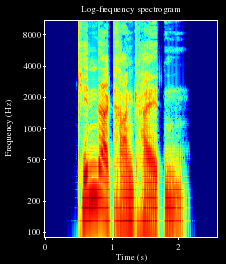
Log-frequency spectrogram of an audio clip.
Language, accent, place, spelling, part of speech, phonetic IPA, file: German, Germany, Berlin, Kinderkrankheiten, noun, [ˈkɪndɐˌkʁaŋkhaɪ̯tn̩], De-Kinderkrankheiten.ogg
- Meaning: plural of Kinderkrankheit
